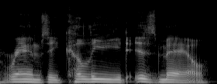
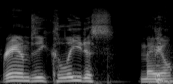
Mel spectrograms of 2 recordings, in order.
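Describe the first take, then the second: First: The name is said at a normal, careful pace. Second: The name is said quickly, running words together.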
